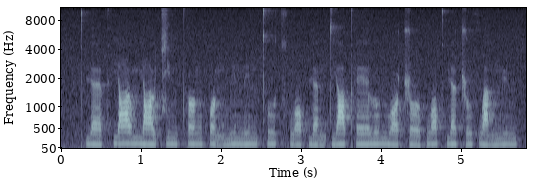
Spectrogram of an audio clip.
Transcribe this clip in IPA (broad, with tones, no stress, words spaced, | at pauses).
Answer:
pʰɥɛ˧˥ pʰjɑ˥ʊ̯ mjɑ˧˥ʊ̯t͡ɕi˧˥ŋ pʰɤ˧˥ŋpɤ̰˨˩ŋ mi˥˩n̪i˧˥nt̪ʰu˧˥ t͡sʰwɔ˧˥pɥɛ̰˨˩n t̪jä˥˩pʰe˥ɪ̯lu˥ n̪wɔ˧˥ ʈ͡ʂo˧˥ʊ̯ pwɔ˥pʰɥɛ˥˩ʈ͡ʂu˥fwa˧˥n my˥n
